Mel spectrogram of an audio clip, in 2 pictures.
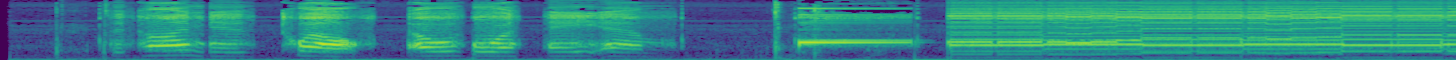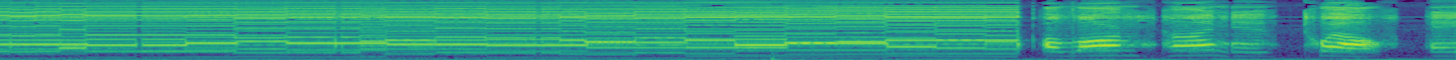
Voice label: talking desk calculator

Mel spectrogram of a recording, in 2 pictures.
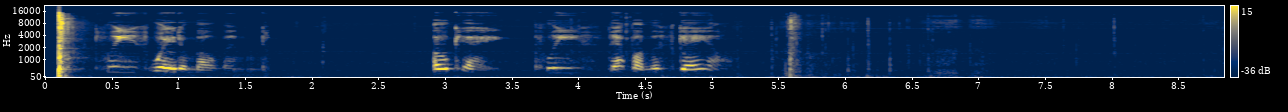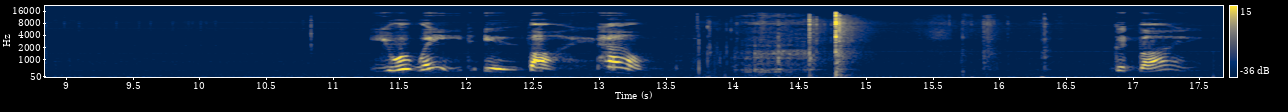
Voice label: talking bathroom scale

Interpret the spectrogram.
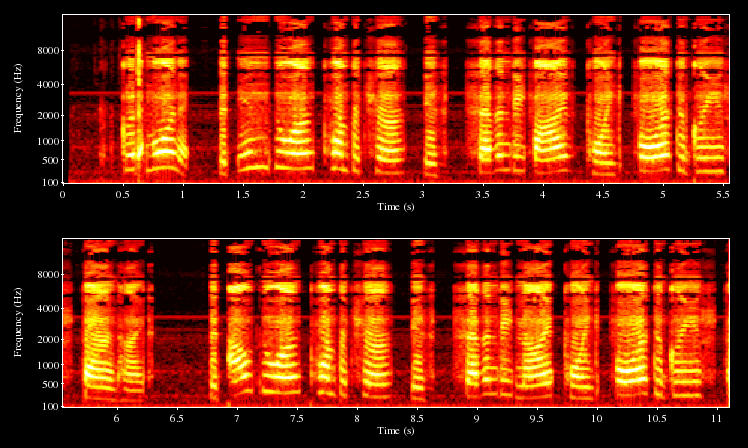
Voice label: talking indoor-outdoor thermometer

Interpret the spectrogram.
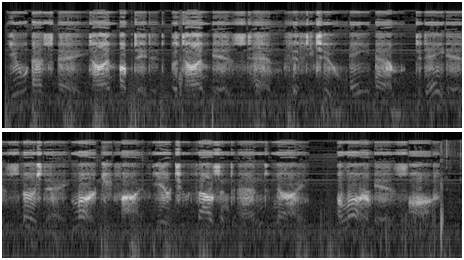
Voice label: atomic talking watch

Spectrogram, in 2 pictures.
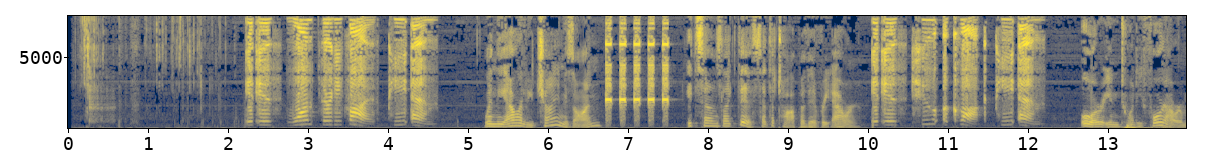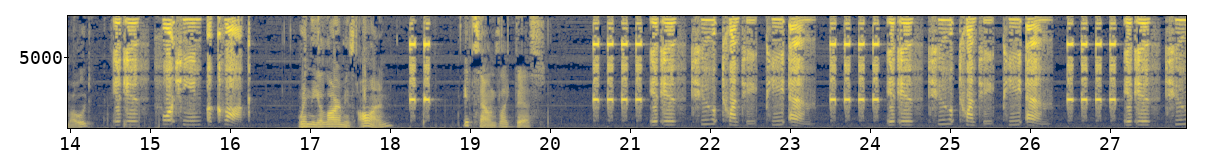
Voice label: talking keychain clock

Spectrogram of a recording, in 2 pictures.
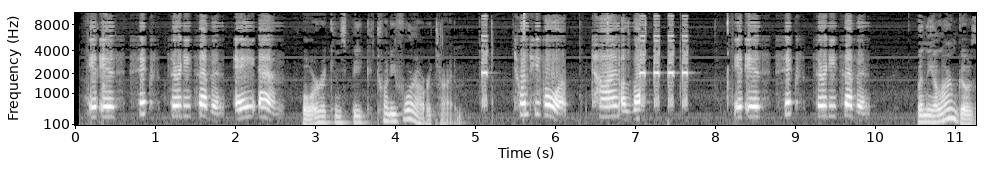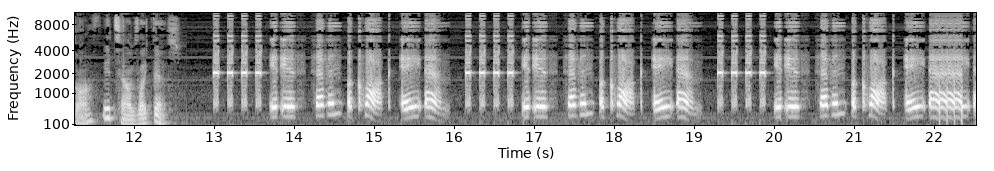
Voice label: easy-touch talking clock

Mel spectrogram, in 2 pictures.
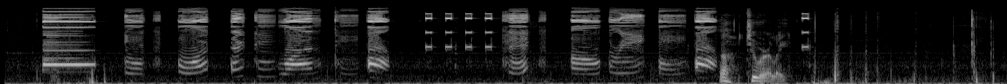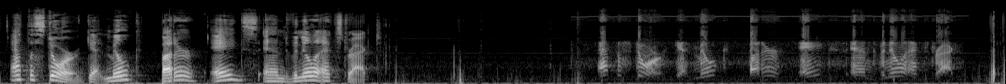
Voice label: talking memo pen

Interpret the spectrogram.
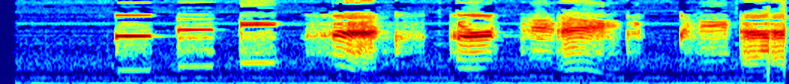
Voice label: water resistant talking watch

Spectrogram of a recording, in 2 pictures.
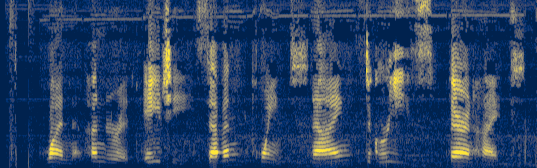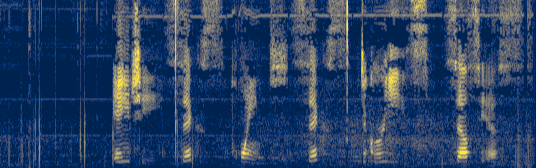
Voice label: talking cooking thermometer

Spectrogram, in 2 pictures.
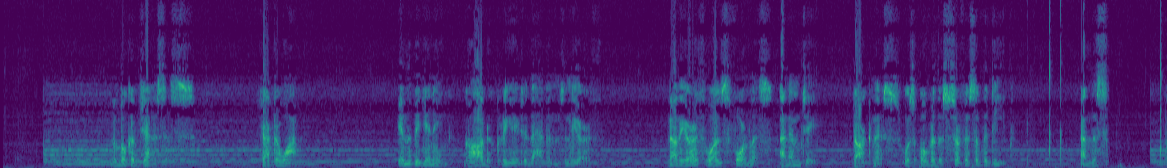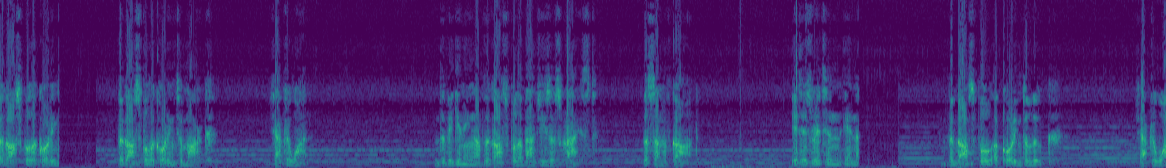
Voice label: handheld audio bible

